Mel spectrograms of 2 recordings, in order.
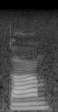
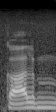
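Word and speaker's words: calm: एम देख लेते हैं सी ए एल एम काम बाम पाम ठीक है अमांडे क्या करते हैं पहले वाले को कालम बालम पाल्म ऐसे पढ़ते रहते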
